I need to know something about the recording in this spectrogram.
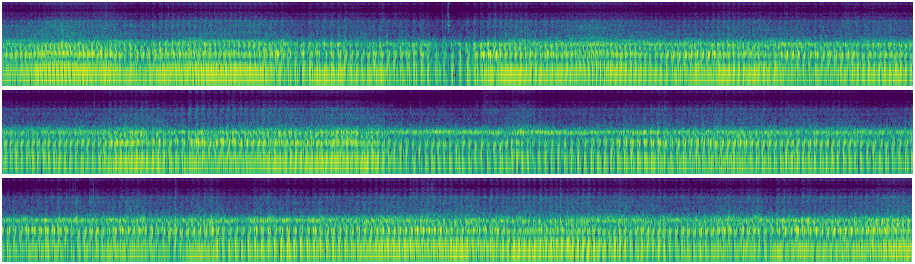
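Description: A motorcycle engine rumbles steadily close by as it rides along a bumpy dirt track.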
